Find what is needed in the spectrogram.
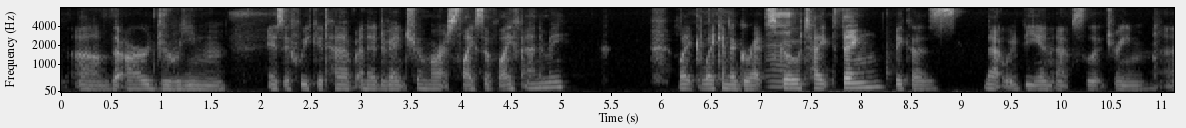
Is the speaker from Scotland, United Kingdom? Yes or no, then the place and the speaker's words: yes; Scotland, United Kingdom; we're all Scottish devs.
